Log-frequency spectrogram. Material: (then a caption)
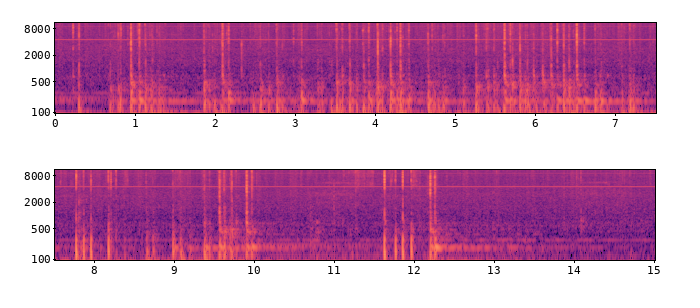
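Plastic. Fingertips with short blue-painted nails type on a backlit plastic laptop keyboard with hollow keycaps. Quick, dry key taps come in uneven bursts over a steady low hum, with a few sharper clicks. The typing thins out and grows quieter toward the end.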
